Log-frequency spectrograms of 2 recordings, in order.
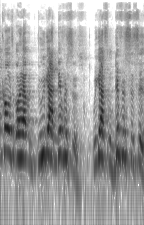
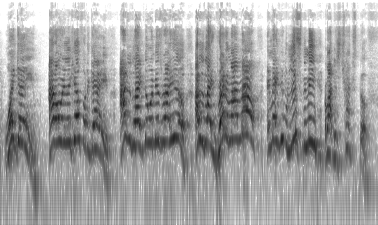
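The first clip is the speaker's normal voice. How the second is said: passionate outburst; 8 semitones higher than usual. Retold or imitated. Vlogger telling his subscribers why he really does this, crying out. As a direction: pour your heart out about loving the track talk. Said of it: "And I'm like".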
